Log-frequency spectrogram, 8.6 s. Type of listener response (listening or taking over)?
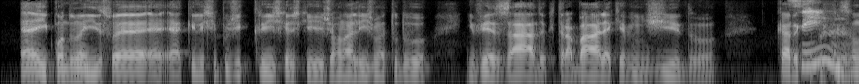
taking over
